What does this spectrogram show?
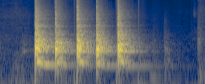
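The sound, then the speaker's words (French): Five quick knocks on a house door in an even, brisk rhythm, fairly loud, each with a short hollow ring, followed by a moment of near silence. “ils n'ont pas entendu le bruit de la porte. Il restait deux secondes et après ils se disent On retape”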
